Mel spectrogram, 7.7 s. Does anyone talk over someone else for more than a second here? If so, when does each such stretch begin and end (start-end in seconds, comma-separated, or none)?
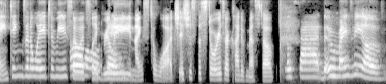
1.4-2.6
